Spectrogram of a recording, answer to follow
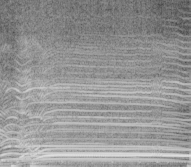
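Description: A loud held chord of several steady, horn-like tones that slide down in pitch as they come in and again as they fade, while the rhythmic drum beat drops out.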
